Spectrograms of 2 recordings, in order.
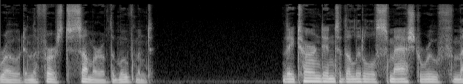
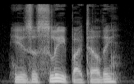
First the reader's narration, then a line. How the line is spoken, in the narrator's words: the officer said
